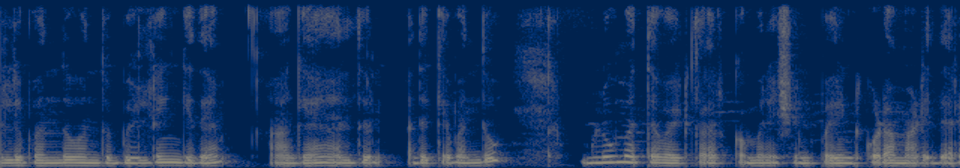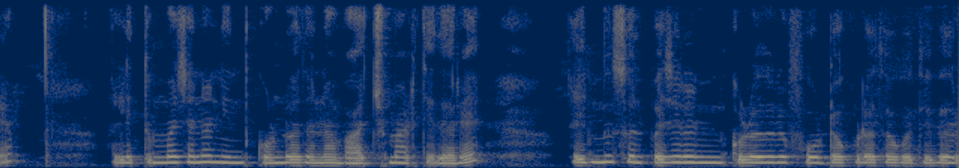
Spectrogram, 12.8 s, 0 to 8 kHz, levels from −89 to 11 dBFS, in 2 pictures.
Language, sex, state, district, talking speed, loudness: Kannada, female, Karnataka, Shimoga, 140 wpm, -33 LUFS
